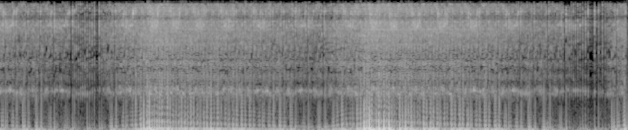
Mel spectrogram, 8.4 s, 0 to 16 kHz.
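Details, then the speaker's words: Vintage Japanese-made Olympic Surf-93 spinning reel, about size 5000–6000, turned forward by hand: fast, even clicking over a soft whir; very smooth, healthy reel. "ก็หมุนเดือนหน้ามีเสียงแบบนี้นะครับหมนื่นมาก"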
